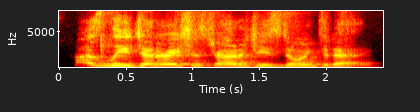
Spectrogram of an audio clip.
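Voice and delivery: bright, high sales-call hello; cheery caller asking about the company; upbeat cold-call greeting. Retold or imitated. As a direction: sound chipper and friendly on the phone.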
